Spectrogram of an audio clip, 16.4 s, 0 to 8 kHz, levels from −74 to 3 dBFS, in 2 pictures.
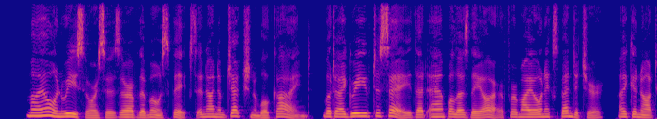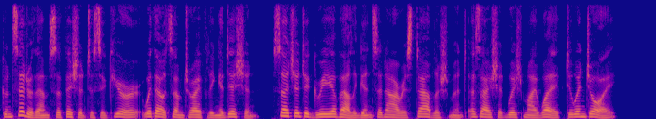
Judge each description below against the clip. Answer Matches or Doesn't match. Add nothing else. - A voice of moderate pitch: Matches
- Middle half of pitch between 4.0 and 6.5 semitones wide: Matches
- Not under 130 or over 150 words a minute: Doesn't match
